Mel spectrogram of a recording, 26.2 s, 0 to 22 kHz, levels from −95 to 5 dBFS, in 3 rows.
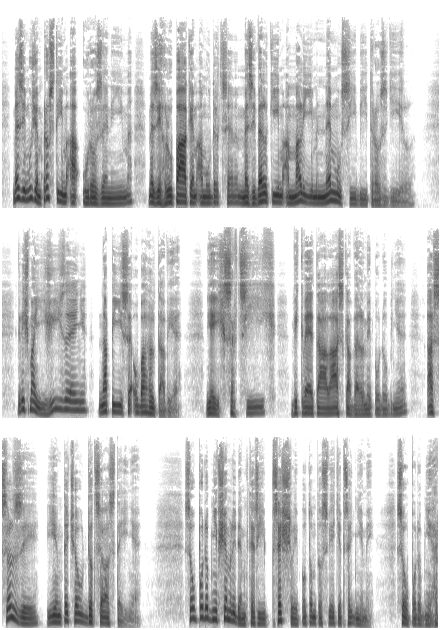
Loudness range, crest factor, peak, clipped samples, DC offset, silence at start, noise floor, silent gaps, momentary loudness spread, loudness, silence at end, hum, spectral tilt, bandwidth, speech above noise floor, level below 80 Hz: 6 LU; 22 dB; -2 dBFS; under 0.1%; under 0.1%; 0.25 s; -59 dBFS; none; 13 LU; -23 LUFS; 0 s; none; -5 dB/octave; 16 kHz; 37 dB; -50 dBFS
